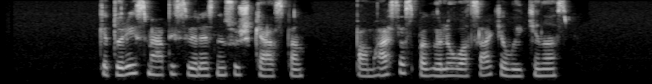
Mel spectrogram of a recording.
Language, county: Lithuanian, Vilnius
